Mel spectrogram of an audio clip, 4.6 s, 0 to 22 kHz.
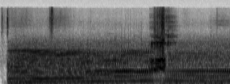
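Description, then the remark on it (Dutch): The flat-plane crankshaft V8 engine of a Mercedes-AMG GT Black Series tuned by Absolute Motors starts abruptly and holds a loud, steady, throaty drone with strong harmonics, briefly rising in pitch as it revs. No one speaks. “heeft geen enkel verkeersbord gezien toen hij met de Mercedes-AMG GT Black Series van Tuner Absolute Motors op pad ging.”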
